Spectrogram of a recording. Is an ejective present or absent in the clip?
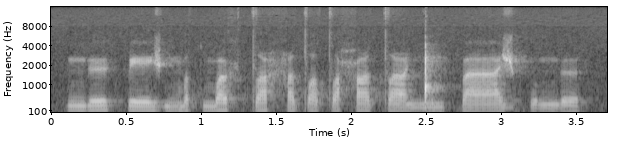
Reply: absent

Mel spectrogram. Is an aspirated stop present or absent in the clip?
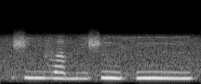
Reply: absent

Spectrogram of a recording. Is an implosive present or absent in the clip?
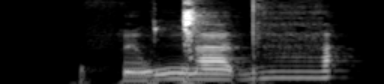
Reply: absent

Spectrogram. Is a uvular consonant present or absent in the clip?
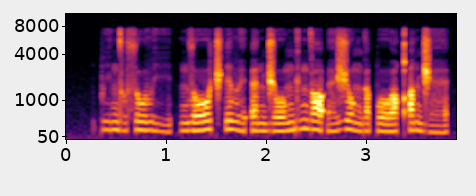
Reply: present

